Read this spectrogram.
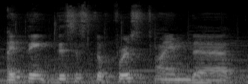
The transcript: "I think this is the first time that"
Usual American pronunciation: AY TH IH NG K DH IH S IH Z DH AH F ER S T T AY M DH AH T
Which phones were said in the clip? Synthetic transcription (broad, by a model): AY TH IH NG K DH IH S IH Z DH AH F ER S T T AY M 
